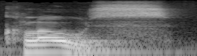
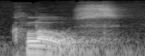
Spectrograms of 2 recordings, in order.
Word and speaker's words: close: fechar agora a palavra Close que se escreve do mesmo jeito só que a pronúncia final é um som de s Close essa palavra Close é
